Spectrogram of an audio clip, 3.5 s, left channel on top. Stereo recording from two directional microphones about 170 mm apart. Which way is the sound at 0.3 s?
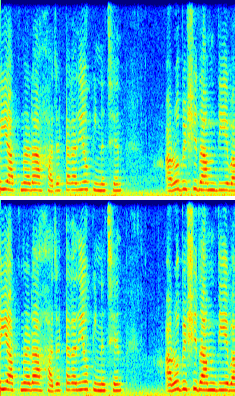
10° right (ahead or behind).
